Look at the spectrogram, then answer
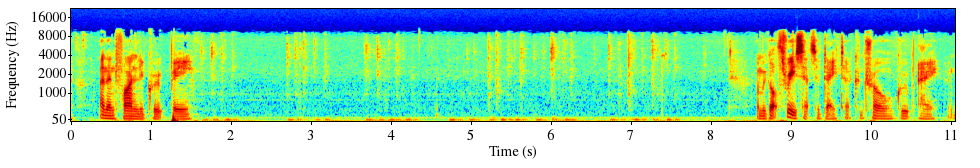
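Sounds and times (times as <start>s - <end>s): steady low hum: 0.0s - 11.0s
computer keyboard typing: 1.6s - 2.1s, 2.7s - 7.7s.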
